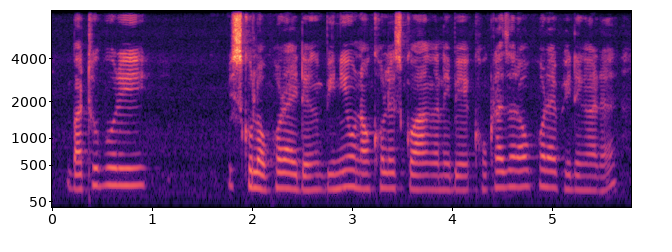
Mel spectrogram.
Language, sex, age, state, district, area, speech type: Bodo, female, 45-60, Assam, Kokrajhar, rural, spontaneous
